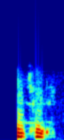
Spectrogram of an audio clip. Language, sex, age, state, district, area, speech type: Punjabi, female, 45-60, Punjab, Shaheed Bhagat Singh Nagar, urban, conversation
